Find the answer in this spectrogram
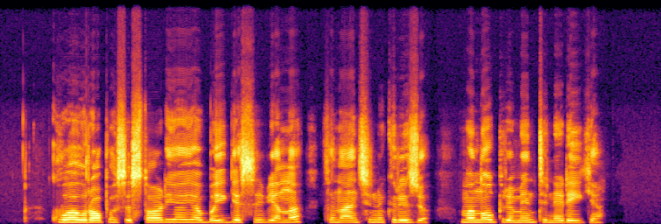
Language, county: Lithuanian, Kaunas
